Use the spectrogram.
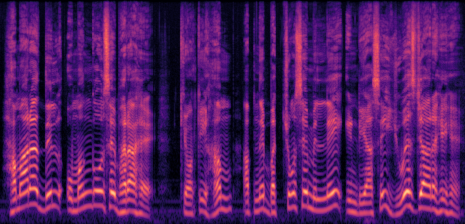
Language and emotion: Hindi, happy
